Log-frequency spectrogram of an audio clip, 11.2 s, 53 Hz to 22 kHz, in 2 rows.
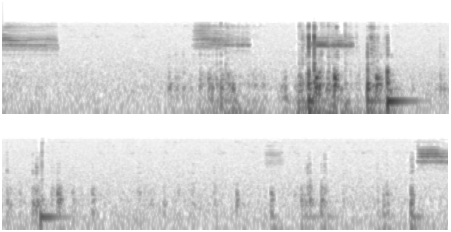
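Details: Fully feathered Spotless starling nestlings, 21 to 22 days old, moving about a nest box in Doñana National Park, Spain. Scattered raspy, noisy bursts mix with thumps and scuffling knocks as the young birds shift inside the box.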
